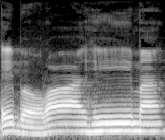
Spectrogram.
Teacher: با ساکن پر قلقلہ کریں گے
